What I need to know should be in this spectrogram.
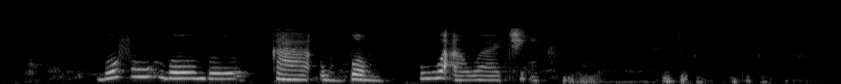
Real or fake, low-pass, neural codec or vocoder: fake; 5.4 kHz; codec, 24 kHz, 0.9 kbps, WavTokenizer, medium speech release version 1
